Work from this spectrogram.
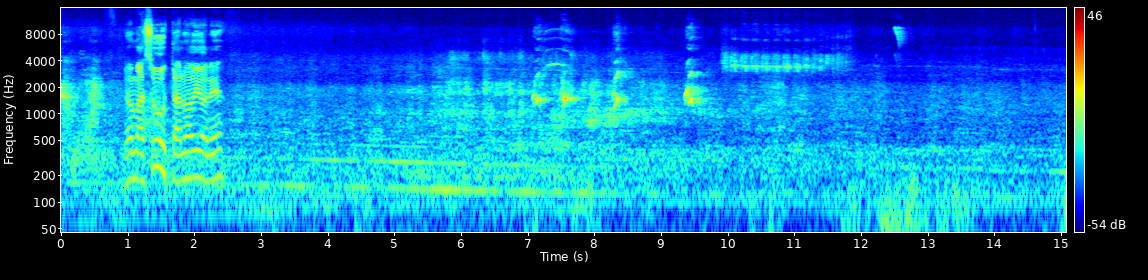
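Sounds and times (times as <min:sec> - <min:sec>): aircraft engine drone: 0:00.0 - 0:15.0
dog barking: 0:07.1 - 0:08.6, 0:09.3 - 0:09.7.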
